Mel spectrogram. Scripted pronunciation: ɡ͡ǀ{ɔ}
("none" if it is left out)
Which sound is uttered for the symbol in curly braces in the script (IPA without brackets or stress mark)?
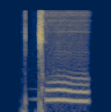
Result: ɔ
